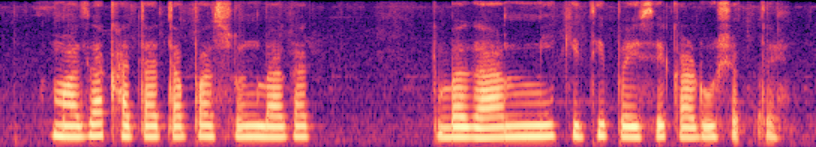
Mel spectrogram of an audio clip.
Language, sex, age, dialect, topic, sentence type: Marathi, female, 18-24, Southern Konkan, banking, question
